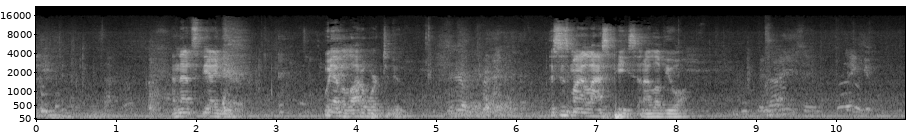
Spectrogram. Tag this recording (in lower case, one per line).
speech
